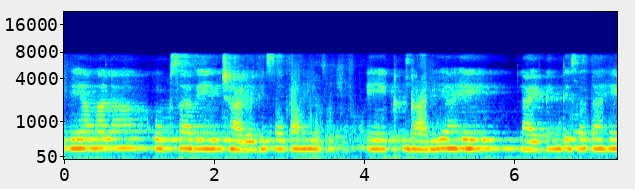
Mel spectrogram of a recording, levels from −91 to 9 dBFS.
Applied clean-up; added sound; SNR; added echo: neural separator model SepFormer DNS4.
